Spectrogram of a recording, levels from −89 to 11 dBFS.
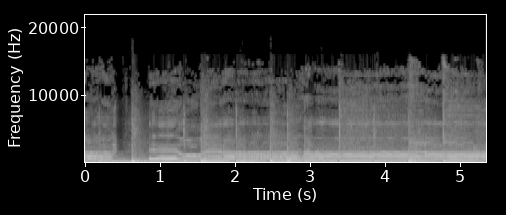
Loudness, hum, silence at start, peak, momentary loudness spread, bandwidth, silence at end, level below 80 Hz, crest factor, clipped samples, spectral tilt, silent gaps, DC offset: -17 LUFS; none; 0 s; -8 dBFS; 2 LU; 16 kHz; 0 s; -24 dBFS; 8 dB; under 0.1%; -5.5 dB/octave; none; under 0.1%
